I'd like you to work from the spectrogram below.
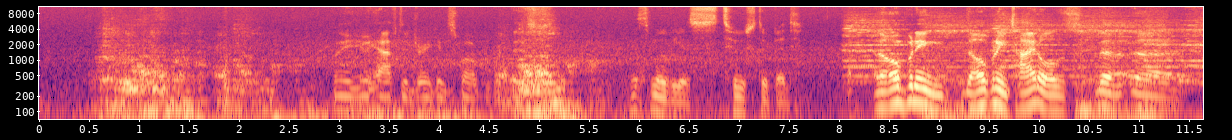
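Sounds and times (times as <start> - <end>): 
lion roar from film studio logo: 0.4 - 7.6
speech: 3.4 - 11.5.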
